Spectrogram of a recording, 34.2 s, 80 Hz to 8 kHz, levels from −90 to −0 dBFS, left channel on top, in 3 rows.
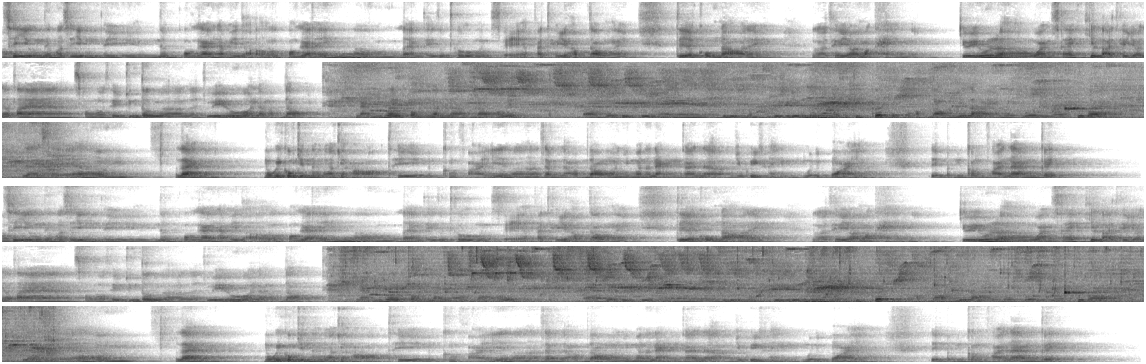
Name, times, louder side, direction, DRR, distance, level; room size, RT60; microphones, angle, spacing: voice 1, 0.0-7.7 8.1-9.2 9.6-22.6 23.0-24.2 24.6-25.1 25.5-33.4, left 2 dB, 20° left, 5 dB, 0.5 m, -30 dB
sound 1, 14.7-23.4, right 4 dB, 70° right, 0.8 m, -27 dB
10.5 x 3.7 x 3.7 m, 1.3 s
head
